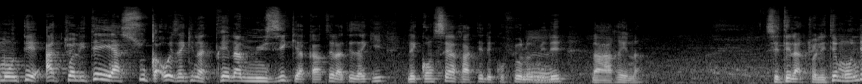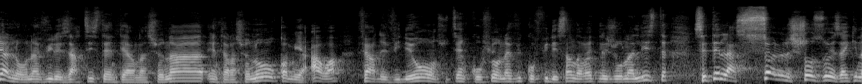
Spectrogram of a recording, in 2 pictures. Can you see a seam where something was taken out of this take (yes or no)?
no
